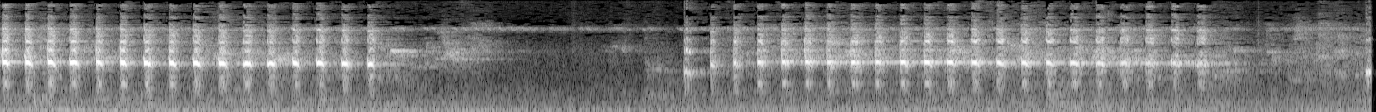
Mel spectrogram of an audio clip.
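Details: Falk bird calling as a sign of readiness to mate, two long runs of rapid, regular chirps, roughly twenty notes each, split by a brief quiet pause, with a faint high whine in the background.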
